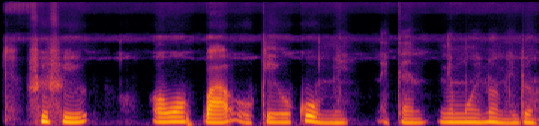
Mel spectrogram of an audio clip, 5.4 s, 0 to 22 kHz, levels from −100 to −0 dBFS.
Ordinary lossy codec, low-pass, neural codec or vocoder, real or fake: none; none; autoencoder, 48 kHz, 128 numbers a frame, DAC-VAE, trained on Japanese speech; fake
